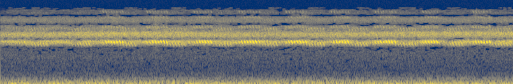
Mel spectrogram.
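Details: Summer night crickets chirping in evenly spaced high pulses, roughly two per second, over a continuous insect hum and low breezy rumble.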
